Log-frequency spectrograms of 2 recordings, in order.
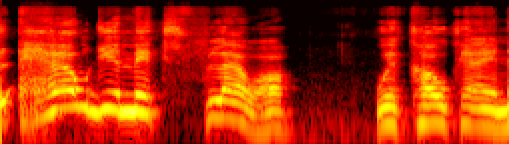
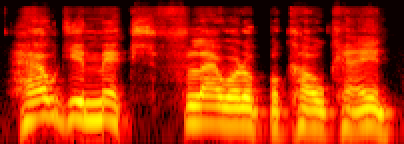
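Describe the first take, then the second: First: Slow, hitting each word; emphatic repeat. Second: Said in the usual way. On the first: Acted. Asking the audience again, slow and emphatic. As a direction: spell out the absurdity. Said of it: "repeats for emphasis".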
